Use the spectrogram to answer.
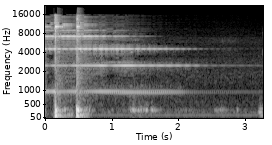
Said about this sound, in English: Get the bell. A whole bunch of bells.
